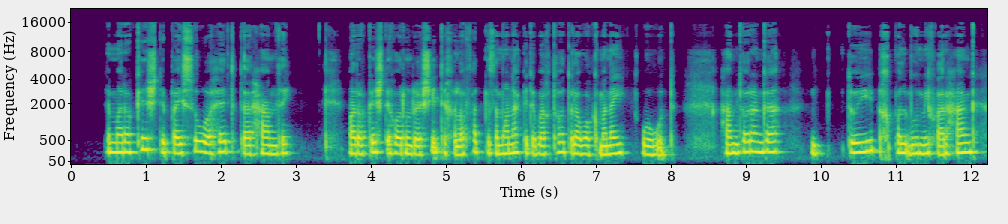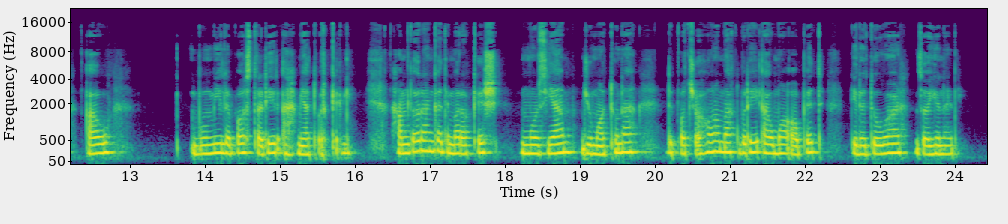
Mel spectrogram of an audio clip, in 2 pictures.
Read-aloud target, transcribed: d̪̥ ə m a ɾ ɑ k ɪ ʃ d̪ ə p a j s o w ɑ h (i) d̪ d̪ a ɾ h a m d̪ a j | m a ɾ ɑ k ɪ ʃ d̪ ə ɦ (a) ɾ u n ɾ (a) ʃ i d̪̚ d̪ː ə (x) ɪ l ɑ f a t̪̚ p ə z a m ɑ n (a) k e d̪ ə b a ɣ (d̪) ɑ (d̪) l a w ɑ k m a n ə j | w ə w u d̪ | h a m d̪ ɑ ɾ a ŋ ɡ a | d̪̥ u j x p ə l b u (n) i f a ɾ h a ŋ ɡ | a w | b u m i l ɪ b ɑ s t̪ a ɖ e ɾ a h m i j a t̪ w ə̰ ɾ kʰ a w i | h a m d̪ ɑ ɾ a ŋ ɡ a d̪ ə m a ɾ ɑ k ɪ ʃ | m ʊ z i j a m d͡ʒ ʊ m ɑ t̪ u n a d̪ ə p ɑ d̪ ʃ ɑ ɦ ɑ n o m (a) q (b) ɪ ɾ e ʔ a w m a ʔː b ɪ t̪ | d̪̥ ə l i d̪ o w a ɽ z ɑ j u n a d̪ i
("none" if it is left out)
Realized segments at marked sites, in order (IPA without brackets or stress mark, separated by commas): ɪ, ɑ, a, x, a, d̪, d̪, m, a, b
